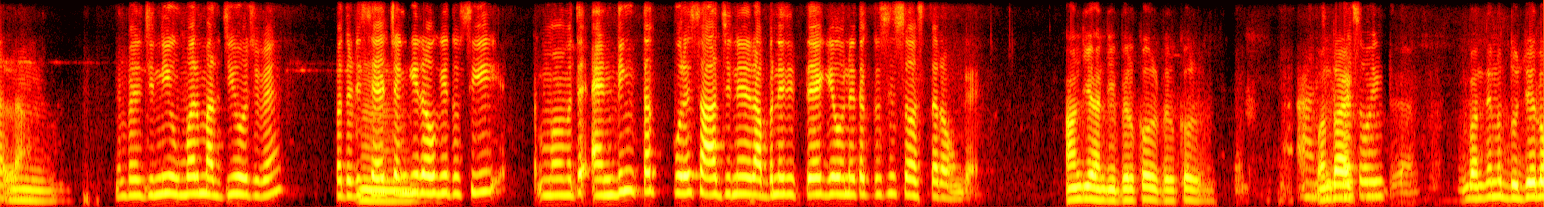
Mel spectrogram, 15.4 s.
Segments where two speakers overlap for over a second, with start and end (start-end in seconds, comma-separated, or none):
none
